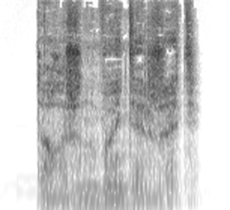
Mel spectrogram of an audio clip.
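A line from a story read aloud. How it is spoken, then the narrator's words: Whispering. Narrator (Russian): шепотом проговорил капитан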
